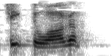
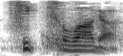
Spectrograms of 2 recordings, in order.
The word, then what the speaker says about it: Cheektowaga: C-H-E-E. – Wait. C-H-E-D. – C-H-E-E-K-T-O-W-A-G-A. – Wow. Cheektowaga. Is that how you pronounce it? – Yep.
